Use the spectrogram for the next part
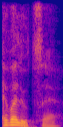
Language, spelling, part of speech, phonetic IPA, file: Russian, эволюция, noun, [ɪvɐˈlʲut͡sɨjə], Ru-эволюция.ogg
- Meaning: evolution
